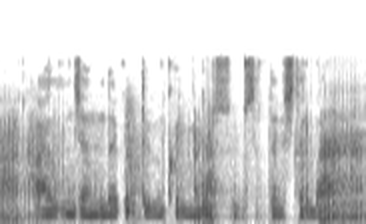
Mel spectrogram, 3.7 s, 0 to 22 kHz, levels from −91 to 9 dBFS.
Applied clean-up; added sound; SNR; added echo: neural mask model RNNoise.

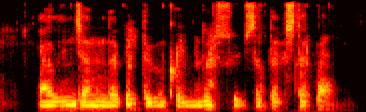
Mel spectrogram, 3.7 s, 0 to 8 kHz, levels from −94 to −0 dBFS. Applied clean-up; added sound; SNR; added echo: neural mask model Resemble Enhance denoiser.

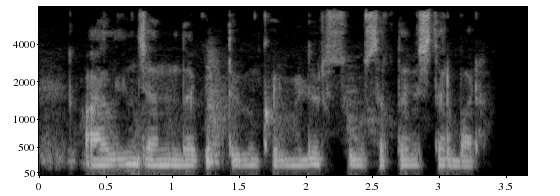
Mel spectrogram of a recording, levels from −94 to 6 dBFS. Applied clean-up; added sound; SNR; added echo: none; none; none; none.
